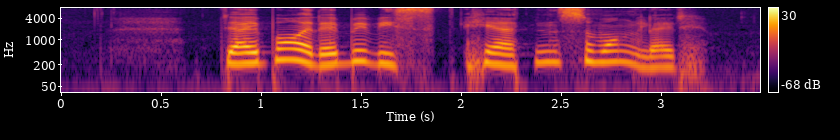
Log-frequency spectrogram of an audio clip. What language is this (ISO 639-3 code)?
nor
